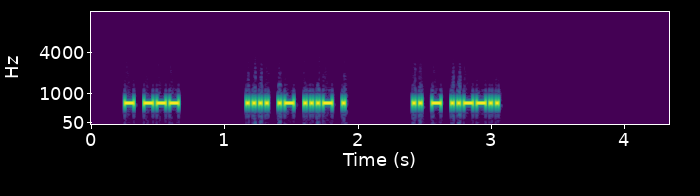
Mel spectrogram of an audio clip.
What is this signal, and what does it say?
Morse code, heard as a keyed tone, about 52 wpm, 700 Hz. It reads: TO HAVE IT?
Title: 3x Word-Spacing - Sentences from Top 100 Words - 50wpm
